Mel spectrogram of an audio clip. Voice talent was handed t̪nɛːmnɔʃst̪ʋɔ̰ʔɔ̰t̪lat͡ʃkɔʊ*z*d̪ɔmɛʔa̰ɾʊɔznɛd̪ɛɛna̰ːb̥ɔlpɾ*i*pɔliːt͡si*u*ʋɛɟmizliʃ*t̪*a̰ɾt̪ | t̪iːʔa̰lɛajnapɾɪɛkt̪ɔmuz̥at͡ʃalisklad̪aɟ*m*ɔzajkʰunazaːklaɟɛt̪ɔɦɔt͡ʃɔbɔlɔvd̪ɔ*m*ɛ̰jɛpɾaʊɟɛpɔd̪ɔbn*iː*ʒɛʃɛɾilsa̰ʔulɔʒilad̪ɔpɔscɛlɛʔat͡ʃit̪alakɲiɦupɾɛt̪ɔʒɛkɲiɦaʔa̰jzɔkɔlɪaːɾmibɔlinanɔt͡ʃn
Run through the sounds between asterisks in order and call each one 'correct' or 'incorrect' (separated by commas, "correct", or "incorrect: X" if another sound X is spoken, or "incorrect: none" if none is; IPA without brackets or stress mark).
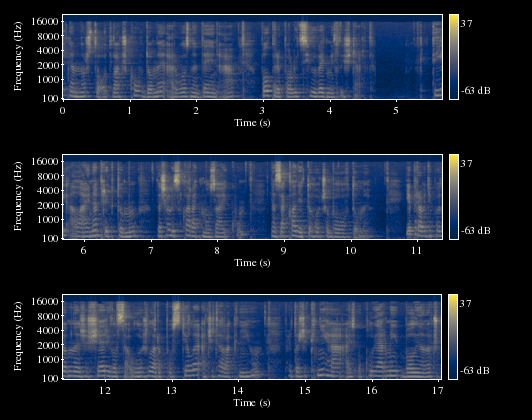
incorrect: v, incorrect: ɛ, correct, correct, correct, correct, incorrect: ɛː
